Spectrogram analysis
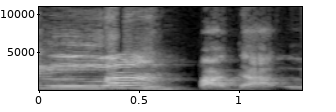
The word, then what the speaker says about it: lâmpada: Agora veja o exemplo de lâmpada. Lâmpada. Quando você pronuncia a palavra lâmpada, você precisa abrir muito a boca, como em fábula? Não, né? Ela é mais fechadinha.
